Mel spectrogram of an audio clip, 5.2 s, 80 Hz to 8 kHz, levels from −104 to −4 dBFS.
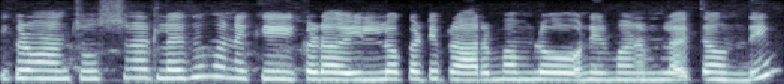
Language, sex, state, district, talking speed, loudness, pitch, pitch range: Telugu, female, Telangana, Nalgonda, 125 wpm, -15 LUFS, 260 Hz, 245-285 Hz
